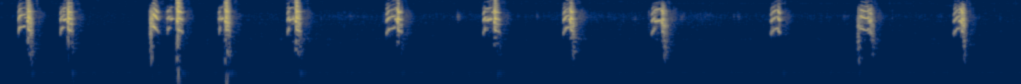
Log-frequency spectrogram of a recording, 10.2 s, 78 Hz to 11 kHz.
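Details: Peregrine falcon at its nest in Reda, Poland, 31 March 2022: a series of harsh, stacked calls repeated roughly every half second to one second, in short bursts of one or two notes, against a silent background.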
